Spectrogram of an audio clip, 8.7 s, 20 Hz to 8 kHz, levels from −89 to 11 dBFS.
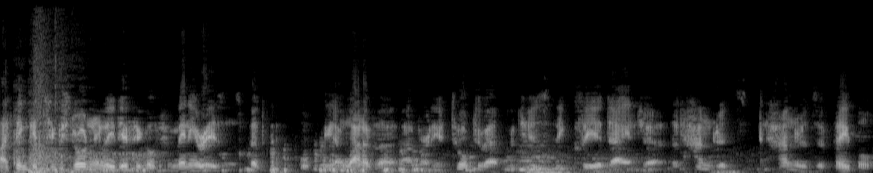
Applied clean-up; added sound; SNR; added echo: classical method WPE with log-MMSE.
